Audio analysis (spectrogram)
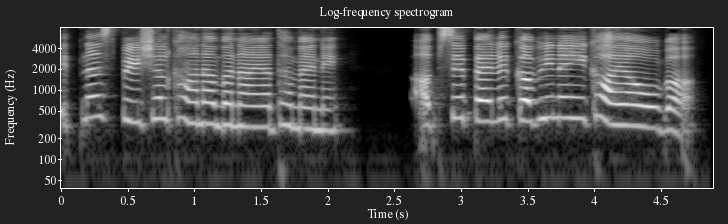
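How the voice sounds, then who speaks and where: A woman voicing an eager, innocent and self-satisfied young daughter-in-law in an animated moral story. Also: very high-pitched, a little slow. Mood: innocently defensive.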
